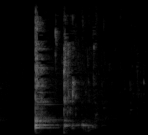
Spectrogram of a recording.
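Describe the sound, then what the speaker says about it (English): Water is poured briefly into a blue cup: a quiet splash followed by a couple of short trickling gurgles, all over in well under a second, with silence around it. "So I'm going to pour water into my"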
